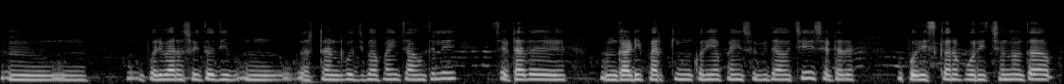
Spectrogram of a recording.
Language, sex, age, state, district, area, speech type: Odia, female, 45-60, Odisha, Balasore, rural, spontaneous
